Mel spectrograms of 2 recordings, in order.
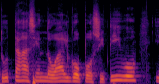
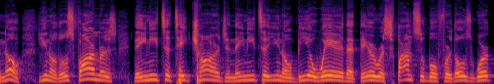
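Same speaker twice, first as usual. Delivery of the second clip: Trump impression; 7 dB louder than usual. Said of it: "Trump now is saying".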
